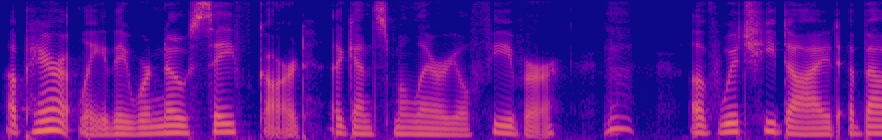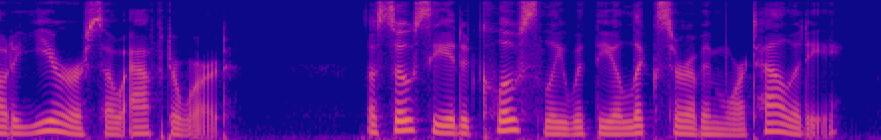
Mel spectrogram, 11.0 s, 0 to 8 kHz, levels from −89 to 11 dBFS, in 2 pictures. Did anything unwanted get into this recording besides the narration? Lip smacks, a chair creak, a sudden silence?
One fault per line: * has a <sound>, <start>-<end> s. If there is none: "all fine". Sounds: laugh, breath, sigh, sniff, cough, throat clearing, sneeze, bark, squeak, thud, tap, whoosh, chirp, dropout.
* has a breath, 3.8-4.0 s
